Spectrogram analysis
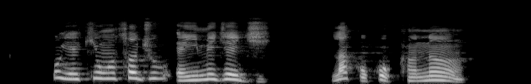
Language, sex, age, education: Yoruba, female, 46-60, tertiary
